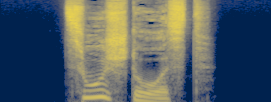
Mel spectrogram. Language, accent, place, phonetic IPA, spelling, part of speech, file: German, Germany, Berlin, [ˈt͡suːˌʃtoːst], zustoßt, verb, De-zustoßt.ogg
- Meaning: second-person plural dependent present of zustoßen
